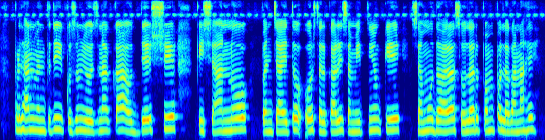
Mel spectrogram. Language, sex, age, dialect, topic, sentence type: Hindi, female, 18-24, Marwari Dhudhari, agriculture, statement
